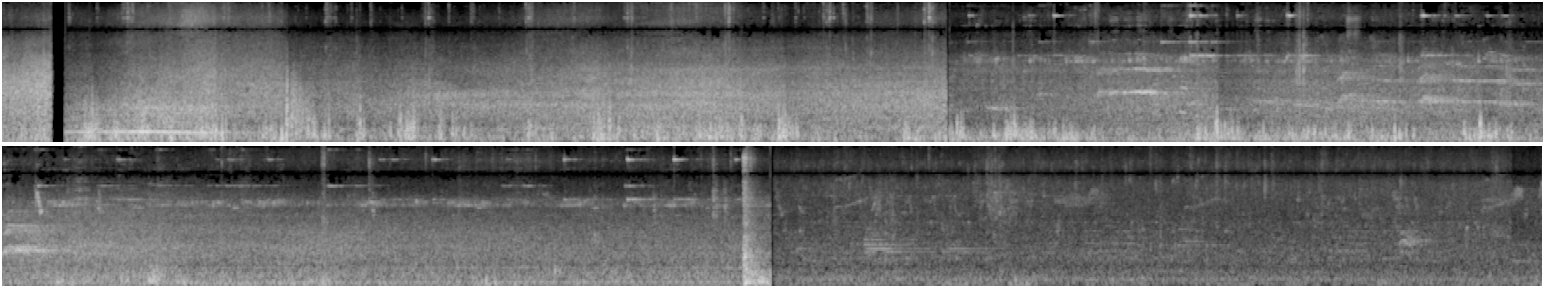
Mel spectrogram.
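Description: Outdoor street background: a low rumble of wind on the microphone and traffic noise. About three quarters of the way through it drops suddenly to a quieter background.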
